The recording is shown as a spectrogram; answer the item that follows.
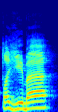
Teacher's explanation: طا کو پر پڑھیں گے, کھڑی زبر کو ایک الف کے برابر کھینچ کر پڑھنا ہے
